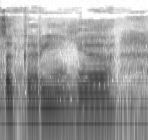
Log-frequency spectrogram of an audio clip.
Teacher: mad tabi'i karena ada alif di fathah, panjangnya adalah 1 atau 2 harokat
